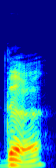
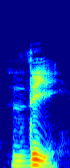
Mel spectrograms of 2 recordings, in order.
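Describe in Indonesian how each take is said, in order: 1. Bentuk ini diucapkan sebelum bunyi konsonan. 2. Bentuk ini diucapkan sebelum bunyi vokal. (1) "diucapkan the di depan kata yang dimulai dengan suara konsonan" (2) "di depan kata yang dimulai dengan huruf vokal, dia penyebutannya the"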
